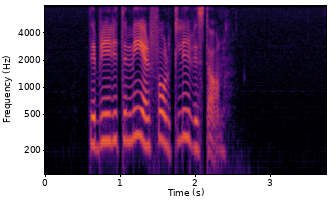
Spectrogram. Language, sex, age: Swedish, female, 20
